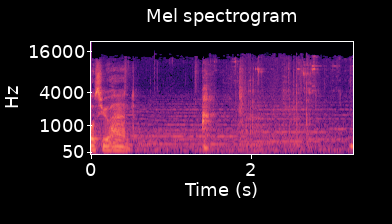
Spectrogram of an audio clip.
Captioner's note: scoffs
